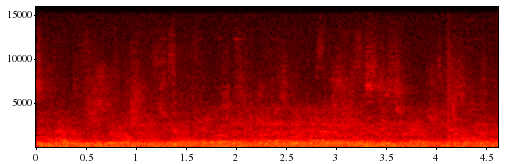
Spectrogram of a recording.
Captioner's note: people talking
